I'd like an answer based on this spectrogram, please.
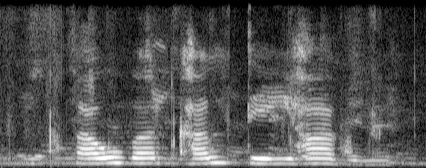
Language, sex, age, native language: Icelandic, male, 8, Icelandic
